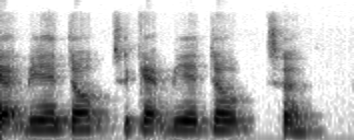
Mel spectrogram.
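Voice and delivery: ordinary delivery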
